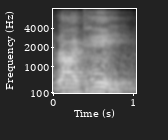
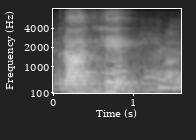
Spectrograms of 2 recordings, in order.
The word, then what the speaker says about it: Radhe: So wrong pronunciation would be radhe, radhe. But proper pronunciation would be radhe, eh.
